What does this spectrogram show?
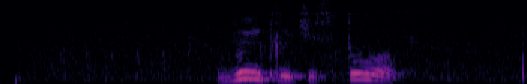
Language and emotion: Russian, angry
